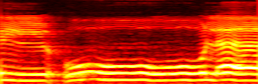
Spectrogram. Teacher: حمزے کو واو کے ساتھ ملا کر واو کو ایک الف کی مقدار کھینچ کر پڑھیں گے،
